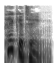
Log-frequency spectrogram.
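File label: "picketing", British English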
